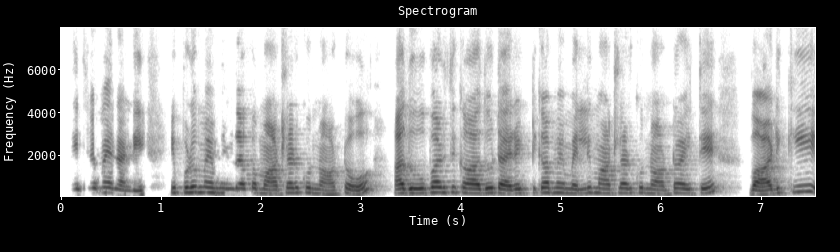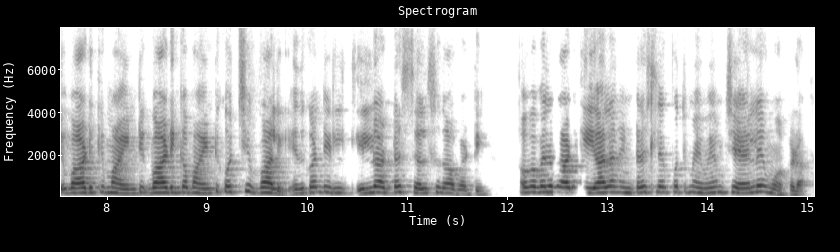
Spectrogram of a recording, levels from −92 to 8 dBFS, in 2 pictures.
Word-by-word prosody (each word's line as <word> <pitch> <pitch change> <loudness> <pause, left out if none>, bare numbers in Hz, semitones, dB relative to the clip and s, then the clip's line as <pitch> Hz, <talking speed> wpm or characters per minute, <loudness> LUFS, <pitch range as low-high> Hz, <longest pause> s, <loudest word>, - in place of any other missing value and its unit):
నిజమేనండి. 225 - -3 0.3
ఇప్పుడు 240 +2 +3
మేము 235 -2 +2
ఇందాక 215 +1 0
మాట్లాడుకున్న 230 +2 -1
ఆటో, 175 +3 -1 0.5
అది 215 0 +7
ఉబర్‌ది 245 +2 +2
కాదు. 215 0 +6
డైరెక్ట్‌గా 205 +4 +3
మేమెళ్లి 215 -1 -1
మాట్లాడుకున్న 215 +1 -2
ఆటో 185 +4 -3
అయితే, 210 +2 0 0.5
వాడికి, 220 +10 +1 0.2
వాడికి 235 +2 +3
మా 235 - +2
ఇంటి 205 +5 -6
వాడింక 240 +1 +4
మా - - 0
ఇంటికొచ్చి 265 +5 -5
ఇవ్వాలి. 235 -1 +2
ఎందుకంటే 250 +5 -4
ఇల్ 230 0 -6 0.2
ఇల్లు 255 +4 0
అడ్రెస్ 260 +2 -4
తెలుసు 220 +3 -3
కాబట్టి. 185 -6 -5 0.4
ఒకవేళ 260 +2 +1
వాడికి 245 0 +1
ఇయ్యలని 245 +2 +2
ఇంట్రెస్ట్ 250 +3 -3
లేకపోతే 255 0 -6
మేమేం 235 +2 -3
చేయలేము 240 +1 0
అక్కడ. 175 -2 -5
230 Hz, 145 wpm, -23 LUFS, 210-245 Hz, 0.5 s, అది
